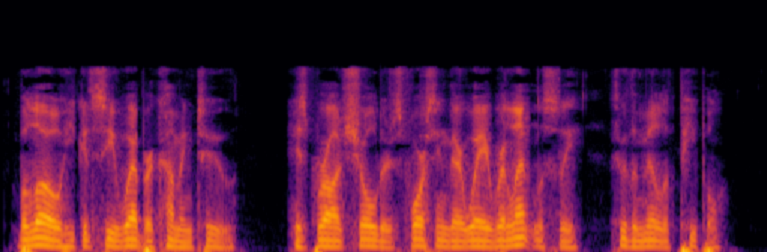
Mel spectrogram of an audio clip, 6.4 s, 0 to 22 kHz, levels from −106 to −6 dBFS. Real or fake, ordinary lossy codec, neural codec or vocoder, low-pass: real; AAC, 32 kbps; none; 7.2 kHz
